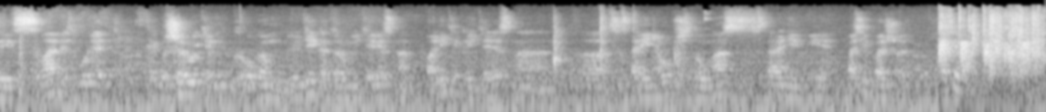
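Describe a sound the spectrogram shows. A middle-aged man speaks calmly and with animation into a microphone.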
